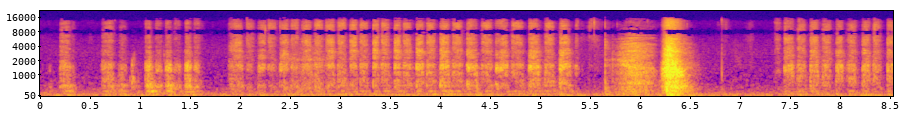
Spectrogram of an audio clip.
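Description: Faint, quick back-and-forth scratching of a pointed drawing tool rubbing charcoal into sketchbook paper to blend shading, several strokes a second. A short, louder breathy puff comes about six seconds in, then a brief pause before the strokes resume.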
